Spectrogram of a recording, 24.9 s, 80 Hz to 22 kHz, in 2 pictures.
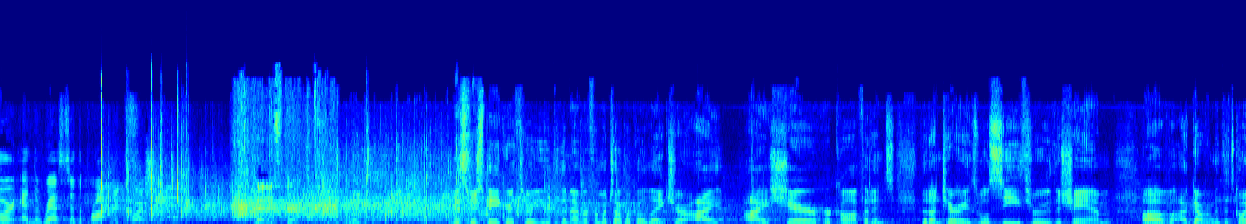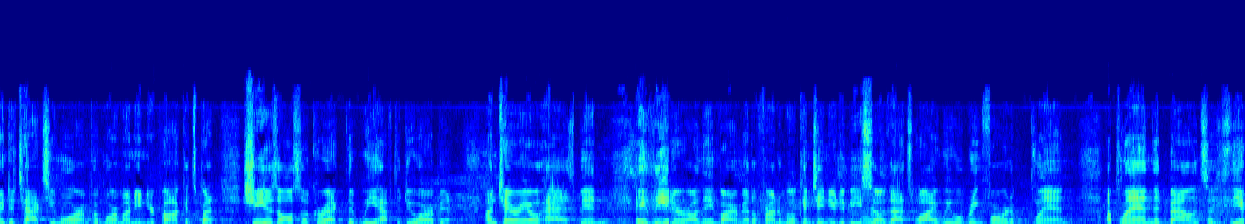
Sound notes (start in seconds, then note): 5.2 applause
